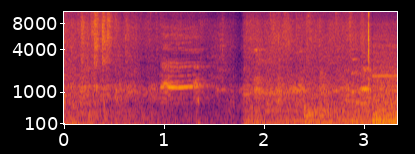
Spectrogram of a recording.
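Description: Hens cluck and murmur steadily in an enclosed coop, a dense overlapping chorus of short calls with no one talking.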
